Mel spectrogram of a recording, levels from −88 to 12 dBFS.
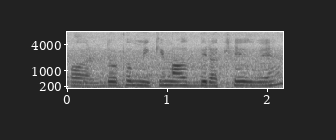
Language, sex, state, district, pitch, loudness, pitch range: Hindi, female, Chhattisgarh, Raipur, 215 Hz, -16 LUFS, 205-220 Hz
